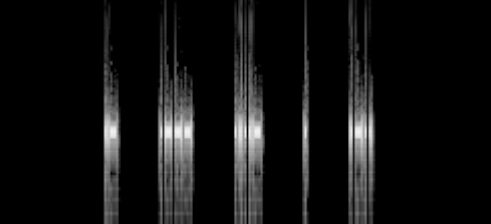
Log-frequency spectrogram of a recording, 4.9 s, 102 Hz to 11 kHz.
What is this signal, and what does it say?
Morse code, heard as a keyed tone, about 52 wpm, spaced as for 17 wpm, 700 Hz. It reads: AJ4EL
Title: USA Call Signs - 5 Characters - 6x Character Spacing - 50wpm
